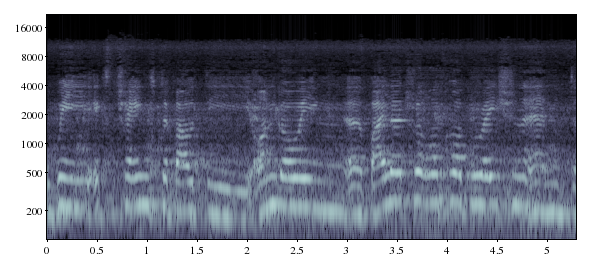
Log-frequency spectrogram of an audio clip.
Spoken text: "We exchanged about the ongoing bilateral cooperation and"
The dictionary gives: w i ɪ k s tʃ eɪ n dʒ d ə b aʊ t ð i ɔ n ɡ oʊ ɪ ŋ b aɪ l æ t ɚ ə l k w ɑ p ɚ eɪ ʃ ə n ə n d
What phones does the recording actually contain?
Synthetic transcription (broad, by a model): w i ɪ k s tʃ eɪ n dʒ d ə b aʊ t ð i ɔ n ɡ oʊ ɪ ŋ b aɪ l æ t ɚ ə l k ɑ p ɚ eɪ ʃ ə n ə n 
